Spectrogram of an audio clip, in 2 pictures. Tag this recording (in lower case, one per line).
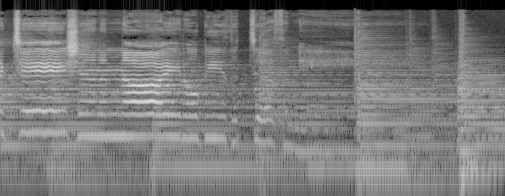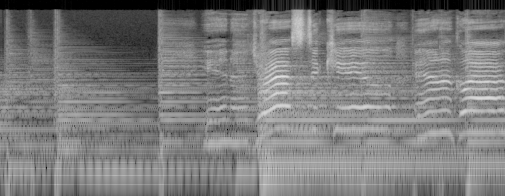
music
